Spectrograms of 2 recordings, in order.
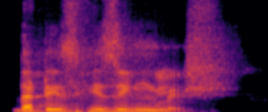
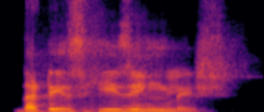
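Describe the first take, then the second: No difference in how they are said.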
